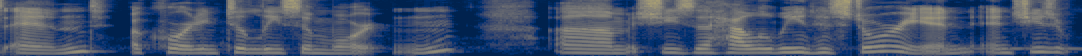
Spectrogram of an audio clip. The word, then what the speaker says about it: sidh: I have no idea how it's pronounced she. It's spelled SIDH.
